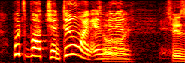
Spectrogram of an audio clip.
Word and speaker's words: Babcia: Babcia.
